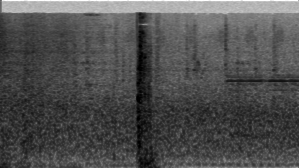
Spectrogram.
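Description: A car door shuts with a thump.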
